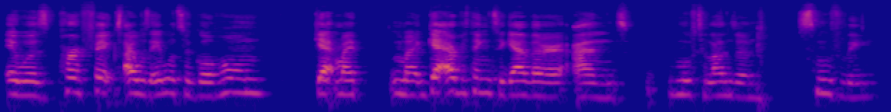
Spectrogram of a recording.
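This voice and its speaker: A young woman from Barbados talks through her dance career as an interview guest, upbeat and laughing easily. Her voice sits at an ordinary pitch for a woman and flows like casual storytelling. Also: fairly even intonation, moderate pace. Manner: upbeat, laughs easily while telling stories.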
